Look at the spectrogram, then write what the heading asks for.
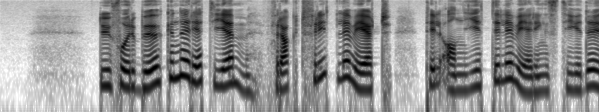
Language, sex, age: Norwegian, female, 53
